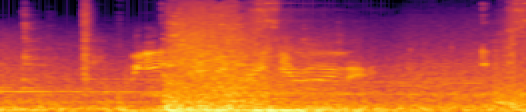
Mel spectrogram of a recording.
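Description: A shell explodes nearby, throwing up debris.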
